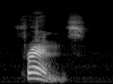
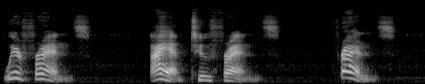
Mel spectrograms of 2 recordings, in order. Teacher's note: We have an NDS. The N and the S are strong sounds, and the D is a weak sound. So we can cancel the D and just say friends.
